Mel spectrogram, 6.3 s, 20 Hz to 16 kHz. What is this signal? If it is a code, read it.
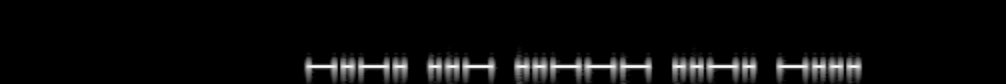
Morse code, heard as a keyed tone, about 22 wpm, 700 Hz. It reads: CU2FB
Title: DXCC-100 Call Signs - 5 Characters - 22wpm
